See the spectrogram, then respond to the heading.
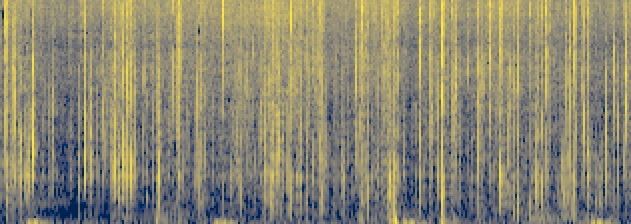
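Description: A clear zip-lock plastic bag full of white fluffy filling is squeezed and crinkled with both hands. It gives a dense run of sharp, bright crackles and crunching crinkles in uneven bursts, with a few louder snaps, and no steady tone.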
